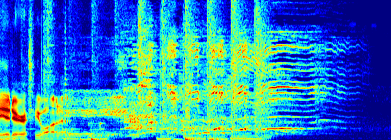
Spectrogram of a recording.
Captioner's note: laughs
